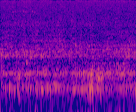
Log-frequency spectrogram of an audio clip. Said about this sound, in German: Also es war die Klospülung. Jemand hat die Klospülung gedrückt.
